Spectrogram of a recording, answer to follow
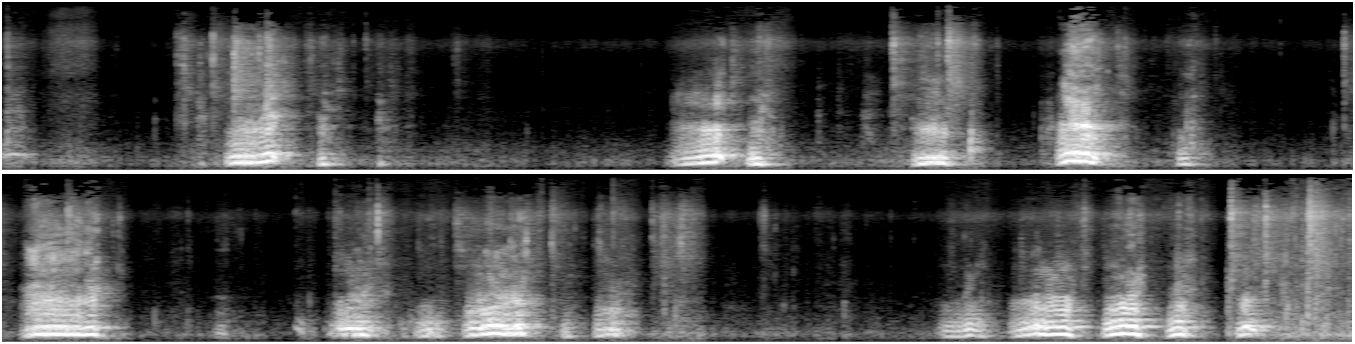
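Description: Dog growling in play in repeated short bursts of about a second each, with a longer run of growls near the end. The dog is inviting another dog to a tug-of-war over a rope toy.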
